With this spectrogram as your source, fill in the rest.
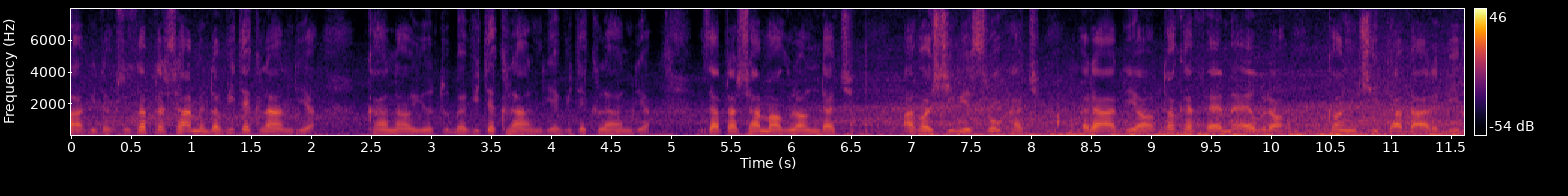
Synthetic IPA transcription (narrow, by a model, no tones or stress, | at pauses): avʲit̪aɡʐɛzapɾaʂamɘd̪ɔvʲit̪ɛkland̪ʲja | kanawjut̪ʲubavʲit̪ɛkland̪ʲjavʲit̪ɛkland̪ʲja̰ | zapɾaʂamɘɔɡlɔnd̪at͡ɕʔavwaɕt͡ɕivʲjɛswuxat͡ɕɾad̪ʲjɔt̪ɔkɛfɛmɛ̰wɾɔkɔɲt͡ɕit̪abaɾbʲi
